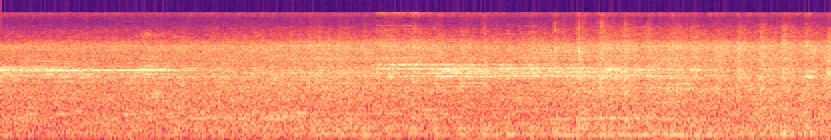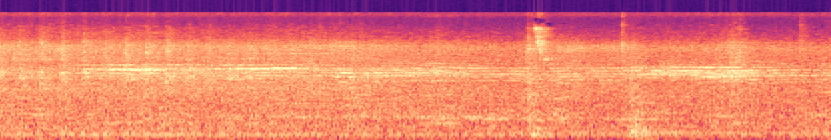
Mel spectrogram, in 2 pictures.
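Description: A steady mechanical drone with a low hum and a faint high whine, with two sharp clicks near the end.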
